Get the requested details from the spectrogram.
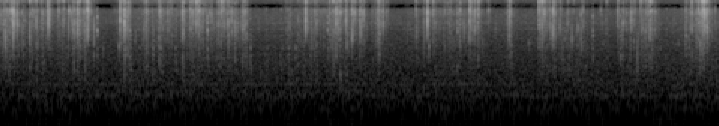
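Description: A cellophane-wrapped pack of paper pocket tissues, a plastic-film-wrapped stack of filled tissue packets, is pressed and crinkled by fingertips and nails, and then the pack is lifted by the hands. The result is a steady stream of bright, dry crackles and crinkles with short sharp peaks and almost no low end or ringing.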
